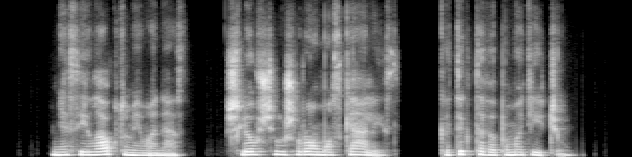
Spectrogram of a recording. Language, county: Lithuanian, Klaipėda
